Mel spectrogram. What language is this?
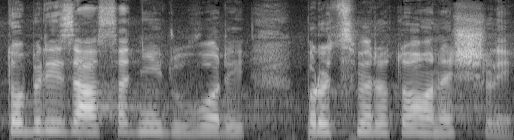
Czech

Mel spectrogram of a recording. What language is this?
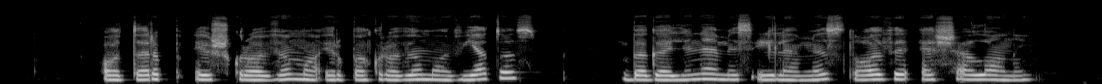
Lithuanian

